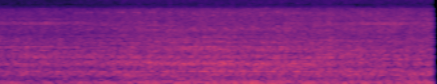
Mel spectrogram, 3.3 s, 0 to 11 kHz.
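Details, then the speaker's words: Suzuki SX4 petrol/CNG after fixing a fuel pump problem that caused misfire and no-rev on petrol: even idle with faint steady bearing hiss from a worn idler pulley bearing. "आवाज bearing में है इस हल्का idol bearing का है वो"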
